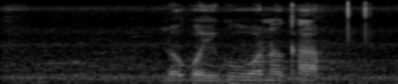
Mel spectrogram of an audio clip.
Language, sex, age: Tsonga, male, 21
